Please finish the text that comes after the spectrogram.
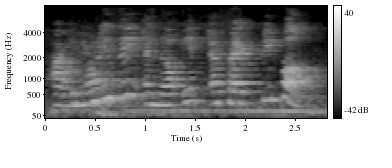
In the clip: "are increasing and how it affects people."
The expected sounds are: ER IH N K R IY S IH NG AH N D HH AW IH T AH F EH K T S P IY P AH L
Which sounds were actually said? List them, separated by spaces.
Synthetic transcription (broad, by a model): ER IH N R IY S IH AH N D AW IH T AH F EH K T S P IY P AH L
